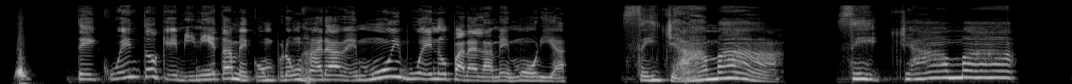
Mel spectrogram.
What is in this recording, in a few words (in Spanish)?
personajes acentos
